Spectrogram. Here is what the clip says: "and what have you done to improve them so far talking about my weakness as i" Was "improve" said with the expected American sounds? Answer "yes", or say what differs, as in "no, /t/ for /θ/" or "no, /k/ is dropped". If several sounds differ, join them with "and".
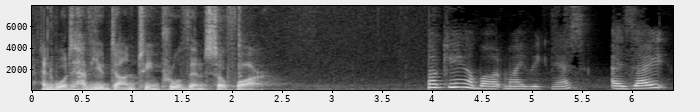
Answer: yes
